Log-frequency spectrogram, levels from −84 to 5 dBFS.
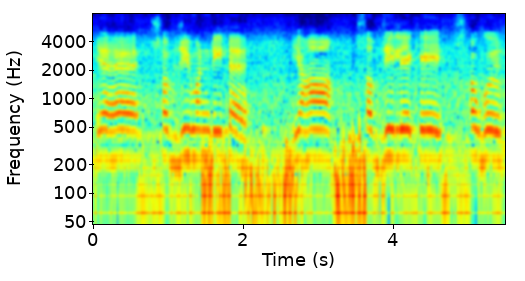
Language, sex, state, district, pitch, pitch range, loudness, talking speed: Hindi, female, Haryana, Jhajjar, 230 Hz, 230-235 Hz, -14 LUFS, 85 wpm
